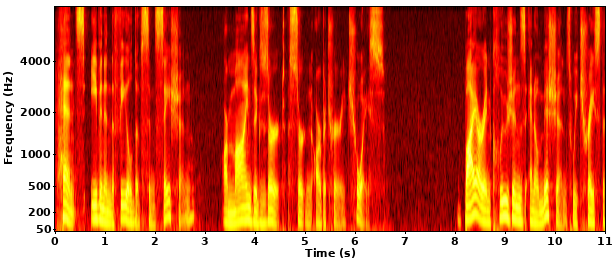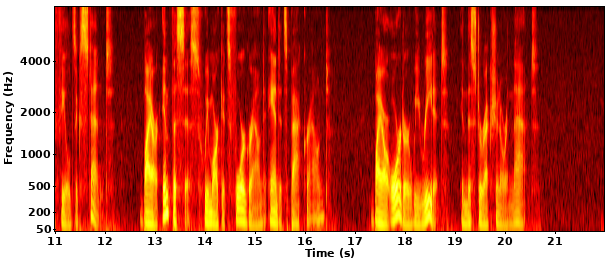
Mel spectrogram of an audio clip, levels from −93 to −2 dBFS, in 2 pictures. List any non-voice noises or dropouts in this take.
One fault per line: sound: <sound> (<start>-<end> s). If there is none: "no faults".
no faults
